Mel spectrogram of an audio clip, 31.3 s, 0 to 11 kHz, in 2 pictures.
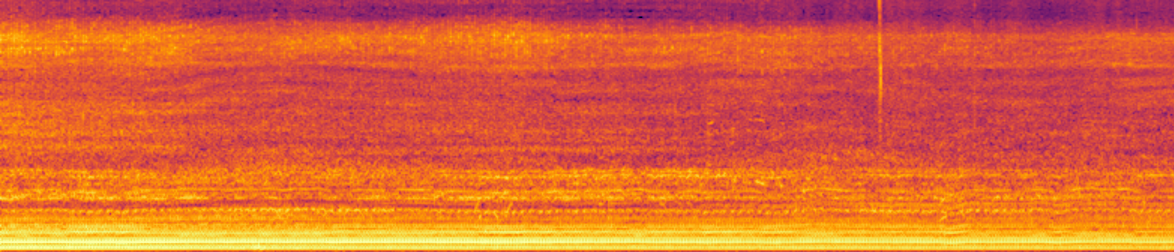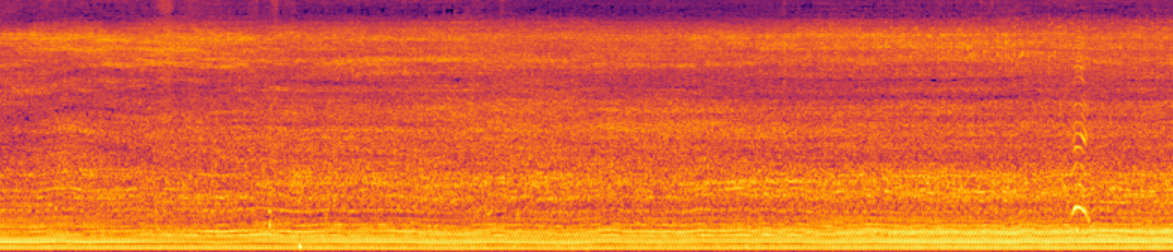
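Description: A 7.5 hp walk-behind power weeder's engine running steadily under load as its tines work through a paddy field. It is a little quieter in the middle, as the machine moves farther off.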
